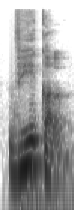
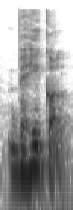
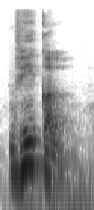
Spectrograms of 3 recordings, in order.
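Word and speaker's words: vehicle: বা মামা আমব্রেলা ছাতা ভিকল আমরা অনেকে বলি ভেহিল ভেহিল বললে হবে না শব্দটির সঠিক উচ্চারণ হবে ভিকল যানবাহন ভেরিফিকেশন সত্যতা যাচাই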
